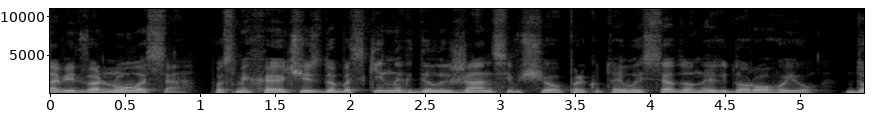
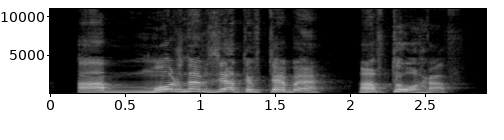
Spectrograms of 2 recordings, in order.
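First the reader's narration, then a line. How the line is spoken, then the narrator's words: Shout. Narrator (Ukrainian): Рон раптом крикнув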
